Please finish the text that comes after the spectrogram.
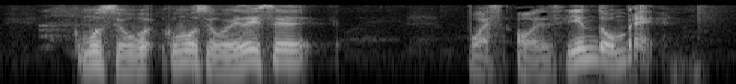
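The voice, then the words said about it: Put-on Spain Spanish accent. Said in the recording (Spanish): “acento español, porque hay varios acentos españoles ... yo creo que él no habla así”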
